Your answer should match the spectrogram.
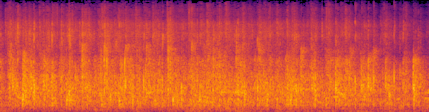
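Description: Audience applauding: many hands clapping, starting suddenly and continuing evenly.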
